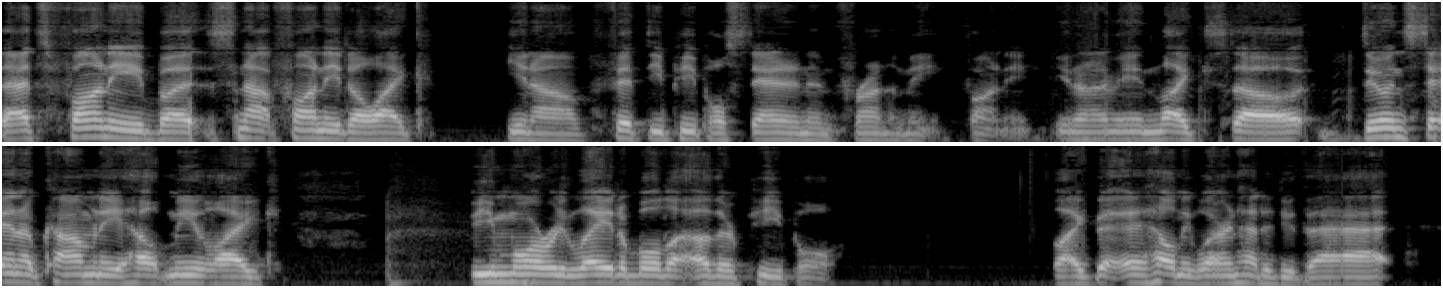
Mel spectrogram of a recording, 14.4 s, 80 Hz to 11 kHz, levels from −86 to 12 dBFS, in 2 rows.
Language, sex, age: English, male, 20-39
